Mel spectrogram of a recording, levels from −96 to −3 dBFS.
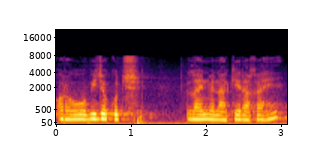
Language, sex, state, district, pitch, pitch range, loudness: Hindi, male, Arunachal Pradesh, Longding, 155 Hz, 140-165 Hz, -15 LUFS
